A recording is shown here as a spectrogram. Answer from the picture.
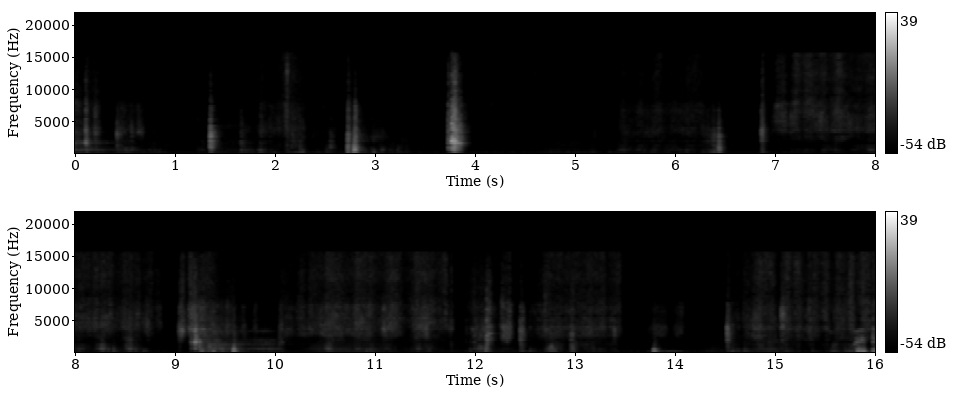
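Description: An ink blending tool rubbed and dabbed across the edges of file-folder card strips: soft scuffing strokes, with a few sharp taps in the first few seconds. Near the end a short low rumble from a growling stomach.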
